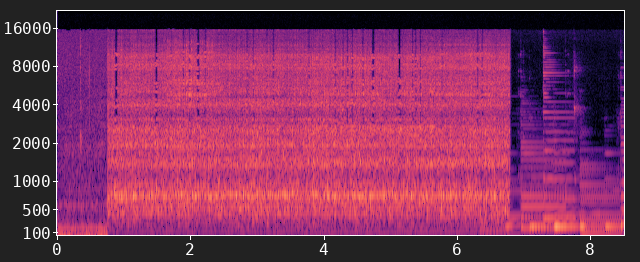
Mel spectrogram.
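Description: Rancilio Rocky SD burr grinder motor grinding coffee beans straight into a portafilter: a steady grinding whir that starts about a second in and stops shortly before the end. Acoustic guitar music comes in as it stops.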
